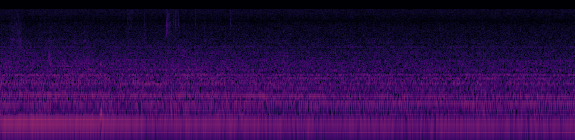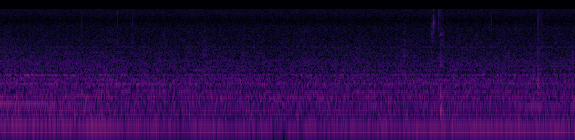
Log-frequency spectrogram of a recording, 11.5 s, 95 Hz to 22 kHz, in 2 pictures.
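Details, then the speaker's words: Computer cooling fan on PIC 12F683 PWM controller with LM35 sensor, CPU cooling after case top replaced; quiet steady whir with faint low tone easing lower as fan slows back to its normal quiet idle speed. "now it's dropping back down to the level that it usually sits at when it's idle. It's quiet enough that it's much more pleasant to to watch a movie now."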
